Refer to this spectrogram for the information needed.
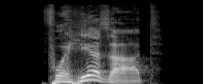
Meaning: second-person plural dependent preterite of vorhersehen
- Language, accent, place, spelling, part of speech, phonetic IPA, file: German, Germany, Berlin, vorhersaht, verb, [foːɐ̯ˈheːɐ̯ˌzaːt], De-vorhersaht.ogg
